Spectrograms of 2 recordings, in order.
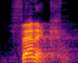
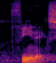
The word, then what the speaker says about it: Phoenix: Fenick, how do you not know English? You're American. English is my second language. Keegan Jonathan says Phoenix. Yeah, that is uh how you're supposed to pronounce it.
